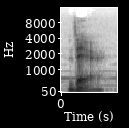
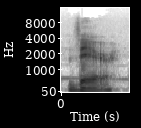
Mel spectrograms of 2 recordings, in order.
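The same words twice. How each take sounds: No difference in how they are said.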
